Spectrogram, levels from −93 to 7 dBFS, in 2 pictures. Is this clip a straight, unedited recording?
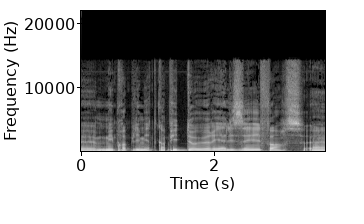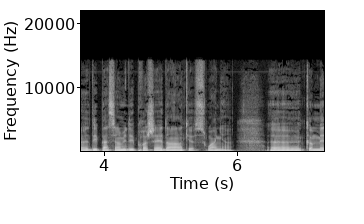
no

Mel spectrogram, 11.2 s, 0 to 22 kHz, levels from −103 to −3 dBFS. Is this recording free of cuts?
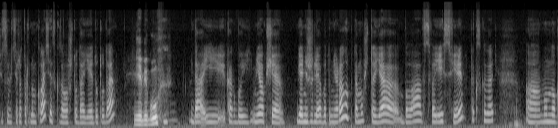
yes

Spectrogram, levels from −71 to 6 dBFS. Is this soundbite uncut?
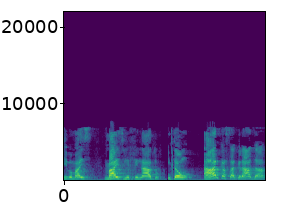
no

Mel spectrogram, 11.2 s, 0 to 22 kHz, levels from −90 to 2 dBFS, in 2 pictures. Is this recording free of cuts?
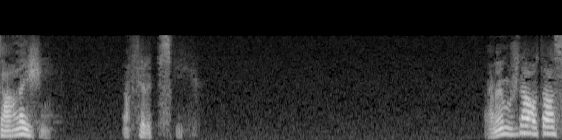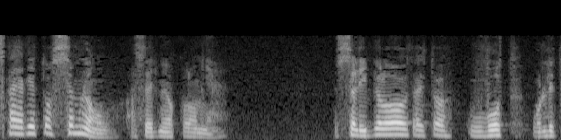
no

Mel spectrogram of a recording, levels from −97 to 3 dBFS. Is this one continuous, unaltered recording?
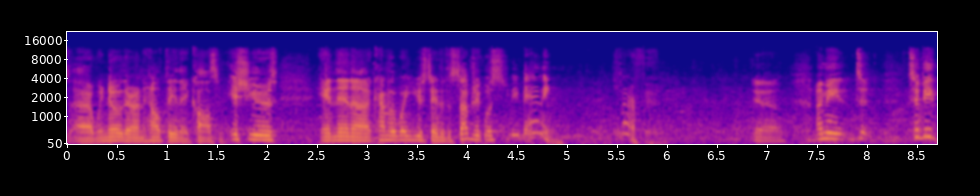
no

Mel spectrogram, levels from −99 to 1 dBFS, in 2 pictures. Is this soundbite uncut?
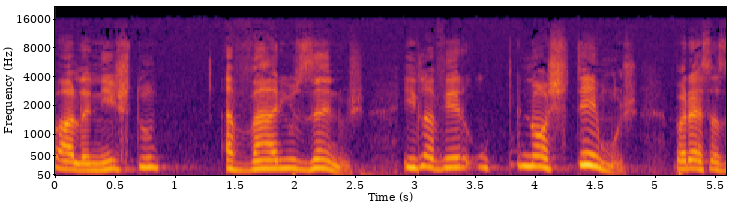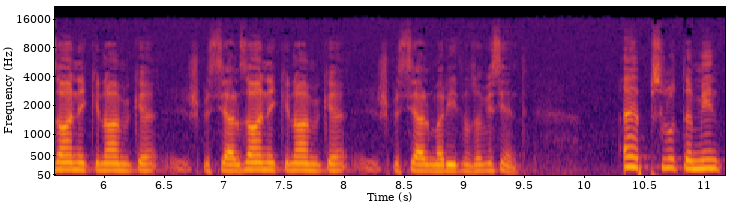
no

